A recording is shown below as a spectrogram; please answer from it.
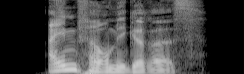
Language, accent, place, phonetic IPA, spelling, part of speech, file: German, Germany, Berlin, [ˈaɪ̯nˌfœʁmɪɡəʁəs], einförmigeres, adjective, De-einförmigeres.ogg
- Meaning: strong/mixed nominative/accusative neuter singular comparative degree of einförmig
